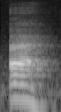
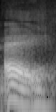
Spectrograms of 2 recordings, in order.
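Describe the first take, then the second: First: The vowel is short, as in apple. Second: The vowel is long, like the letter's name. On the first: "like apple" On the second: "or it can say its name"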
